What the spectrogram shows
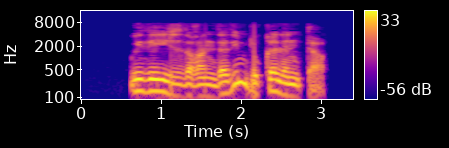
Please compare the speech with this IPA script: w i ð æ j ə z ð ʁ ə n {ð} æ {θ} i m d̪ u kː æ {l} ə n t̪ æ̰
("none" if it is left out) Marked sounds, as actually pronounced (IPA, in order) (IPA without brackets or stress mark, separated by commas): ð, ð, l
